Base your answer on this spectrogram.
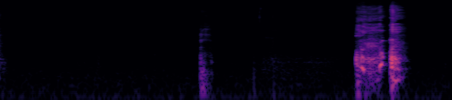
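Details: A female coughing in a quiet room: a single cough, a short throat noise, then two forceful coughs in quick succession.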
